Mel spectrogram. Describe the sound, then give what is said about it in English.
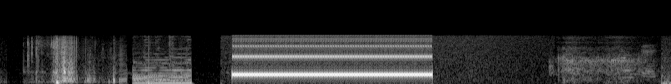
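A phone call is transferred to voicemail over a narrow, thin-sounding phone line: a loud, steady electronic tone holds for about two seconds between short bursts of muffled line noise and faint breathy sounds. “I can put you through to his voicemail, and if he's interested, he'll give you a call back.”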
